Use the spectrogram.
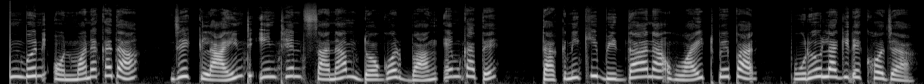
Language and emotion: Santali, surprised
